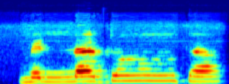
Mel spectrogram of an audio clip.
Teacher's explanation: the noon sound here should disappear. It should not be heard.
